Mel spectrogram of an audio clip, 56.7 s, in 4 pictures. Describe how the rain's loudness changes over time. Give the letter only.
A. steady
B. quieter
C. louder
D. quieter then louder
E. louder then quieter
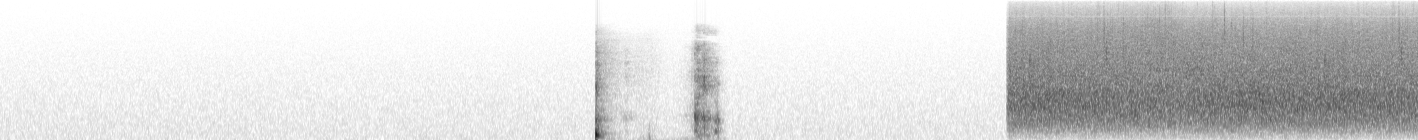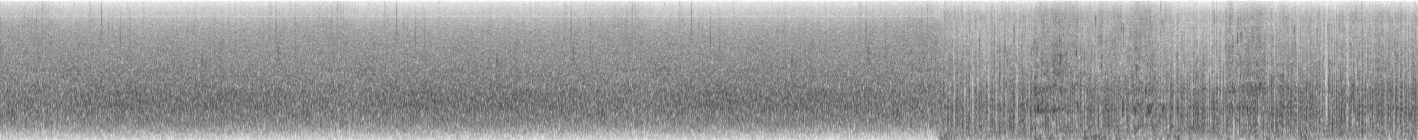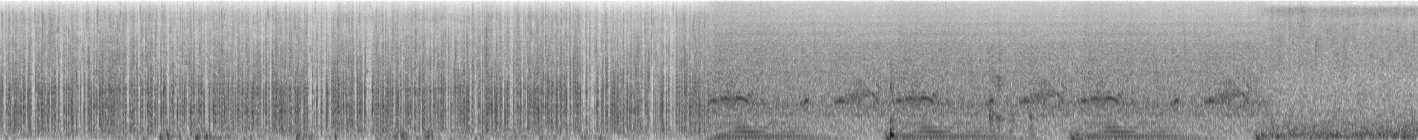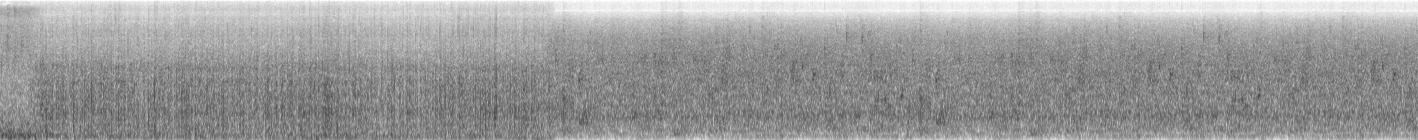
A.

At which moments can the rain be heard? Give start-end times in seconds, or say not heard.
10.1-56.6.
